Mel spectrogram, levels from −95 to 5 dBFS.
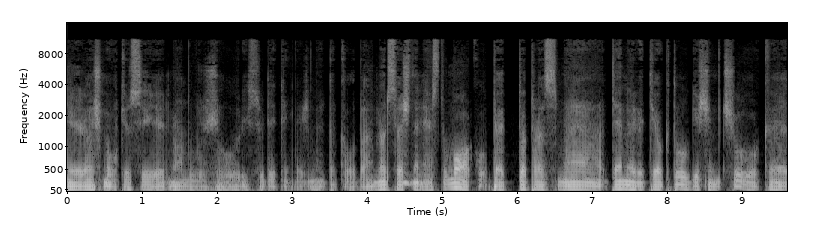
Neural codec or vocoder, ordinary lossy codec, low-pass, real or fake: codec, 44.1 kHz, 2.6 kbps, DAC; MP3, 48 kbps; 14.4 kHz; fake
